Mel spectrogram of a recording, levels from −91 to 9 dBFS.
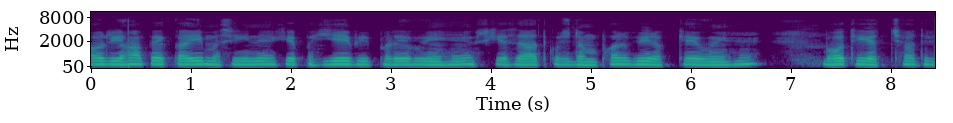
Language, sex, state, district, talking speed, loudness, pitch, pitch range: Hindi, male, Jharkhand, Sahebganj, 170 wpm, -35 LUFS, 150 Hz, 145-155 Hz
